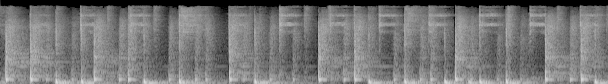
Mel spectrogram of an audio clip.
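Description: Drum kit from the original jazz-fusion recording playing a busy groove of snare, kick drum, hi-hat and cymbal strokes, with the bass line dropped out.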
